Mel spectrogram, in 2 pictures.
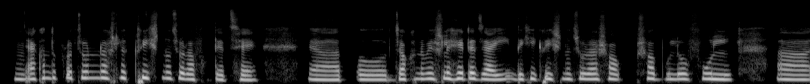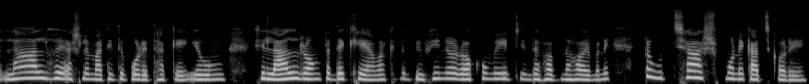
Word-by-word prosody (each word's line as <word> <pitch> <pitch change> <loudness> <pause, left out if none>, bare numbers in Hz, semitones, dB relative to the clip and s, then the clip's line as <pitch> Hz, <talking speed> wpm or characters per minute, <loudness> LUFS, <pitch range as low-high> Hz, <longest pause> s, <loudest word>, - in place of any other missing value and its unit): উম 245 - -1
এখন 265 +4 -2
তো 300 - -2
প্রচন্ড 295 0 -1
আসলে 295 +2 -1
কৃষ্ণচূড়া 280 -4 +1
ফুটেছে। 215 +1 -3 0.6
অ্যা 220 -1 +2 0.3
তো 225 - -1 0.4
যখন 240 +1 +1
আমি 260 - +2
আসলে 275 +1 +2
হেঁটে 270 0 +6
যাই, 220 -1 +4 0.2
দেখি 235 +3 0
কৃষ্ণচূড়া 250 0 0
সব 245 -3 0 0.2
সবগুলো 245 -2 0 0.2
ফুল 255 -2 +3 0.6
আ - - +2 0.4
লাল 290 +2 +4
হয়ে 280 -2 +4
আসলে 255 +2 -4
মাটিতে 235 +1 -2
পড়ে 225 -2 +2
থাকে। 220 -1 -3 0.2
এবং 225 0 +2 0.4
সেই 270 - +2
লাল 245 +2 +7 0.2
রংটা 250 +1 +1
দেখে 250 0 0
আমার 225 +1 -2
কিন্তু 260 0 -11
বিভিন্ন 265 +3 -2 0.2
রকমের 260 +2 -1
চিন্তা 240 -1 -3
ভাবনা 230 0 0
হয়। 225 -1 +3
মানে 245 +4 -2 0.3
একটা 360 - -1
উচ্ছ্বাস 305 +2 +2 0.2
মনে 250 -1 +1
কাজ 225 - +2
করে। 205 -2 0
আ - - -55
250 Hz, 165 wpm, -23 LUFS, 230-270 Hz, 0.6 s, লাল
